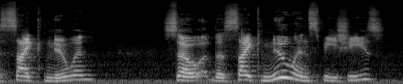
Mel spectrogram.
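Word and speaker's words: Psychneuein: I'm a total dumbass it's spelled psy CH n e ue I n I pronounce a psyche neuen so the psyche Nuland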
